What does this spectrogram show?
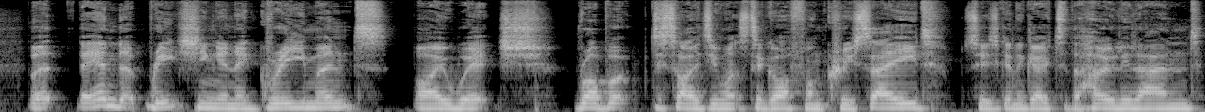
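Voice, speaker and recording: A man talks at a very fast pace in a fairly high pitch. His voice is somewhat breathy, with ordinary pitch variation. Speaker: historian. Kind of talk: casual chat.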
